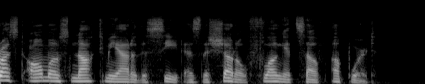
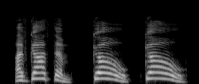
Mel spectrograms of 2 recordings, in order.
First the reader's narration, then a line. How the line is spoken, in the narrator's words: Arata was shouting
